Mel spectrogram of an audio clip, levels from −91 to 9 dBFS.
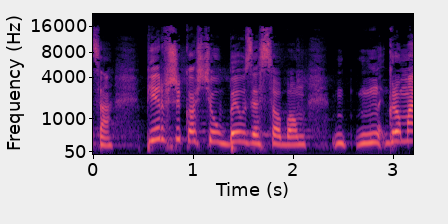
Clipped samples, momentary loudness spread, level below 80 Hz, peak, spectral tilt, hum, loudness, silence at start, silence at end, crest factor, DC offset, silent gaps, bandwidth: under 0.1%; 10 LU; -70 dBFS; -8 dBFS; -3 dB/octave; none; -27 LUFS; 0 s; 0 s; 18 dB; under 0.1%; none; 16.5 kHz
